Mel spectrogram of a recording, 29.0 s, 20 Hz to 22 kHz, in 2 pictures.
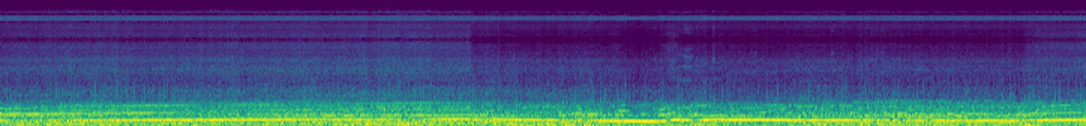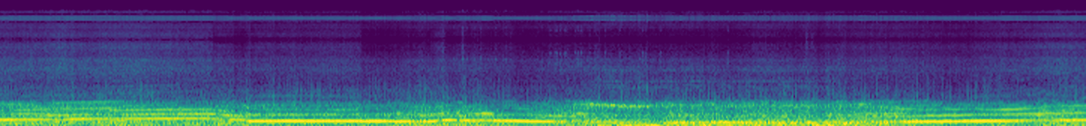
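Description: Honda Integra DC2's four-cylinder engine at high revs, heard from inside the cabin under hard track driving, its pitch climbing slowly and dipping sharply several times, over a steady low road rumble.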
